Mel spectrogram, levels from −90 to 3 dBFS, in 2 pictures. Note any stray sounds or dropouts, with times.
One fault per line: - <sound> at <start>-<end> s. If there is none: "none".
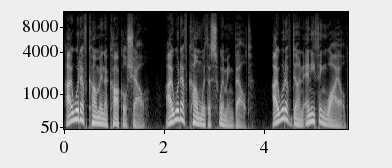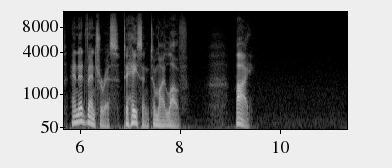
none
